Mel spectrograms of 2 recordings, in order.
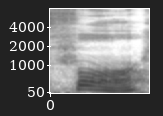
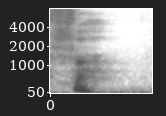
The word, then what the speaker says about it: for: usually it's pronounced as for in its strong form but we could pronounce it as fer with the schwa sound so F and then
